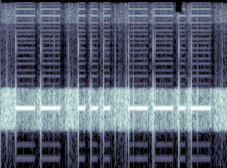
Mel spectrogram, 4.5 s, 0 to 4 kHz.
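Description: Morse code, heard as a keyed tone, about 10 wpm, 680 Hz. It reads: MSQ
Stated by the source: Low frequency aviation radio beacon; aviation LF/MF beacon.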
